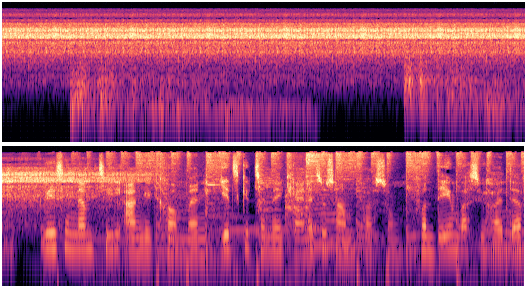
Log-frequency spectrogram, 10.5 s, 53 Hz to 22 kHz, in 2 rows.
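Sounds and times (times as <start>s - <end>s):
steady hiss: 0.0s - 6.2s
thunder rumbling from approaching thunderstorm: 0.7s - 3.2s, 4.0s - 5.4s
speech: 5.6s - 10.4s.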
